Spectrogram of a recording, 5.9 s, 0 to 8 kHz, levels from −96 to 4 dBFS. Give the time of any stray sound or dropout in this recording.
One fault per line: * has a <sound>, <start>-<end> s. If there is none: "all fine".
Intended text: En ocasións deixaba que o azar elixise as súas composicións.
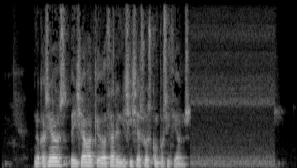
all fine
